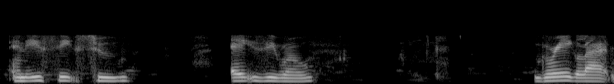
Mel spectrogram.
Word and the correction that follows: Grelot: Road, which is Greelight Road. I'm sorry. It's spelled G-R-E. L-O-T Road, Mobile, Alabama.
